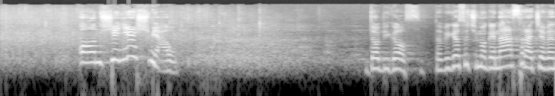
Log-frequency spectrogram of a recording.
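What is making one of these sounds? A young woman speaks with animation into a microphone in a large hall.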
